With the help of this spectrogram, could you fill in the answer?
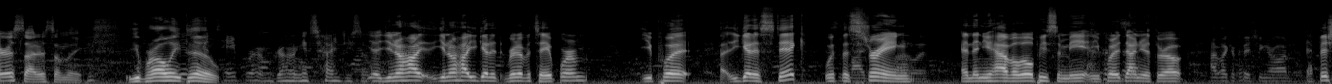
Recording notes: live from Riotfest 2022 in Chicago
